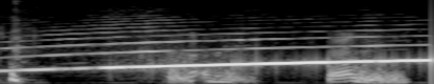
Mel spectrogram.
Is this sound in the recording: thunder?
no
